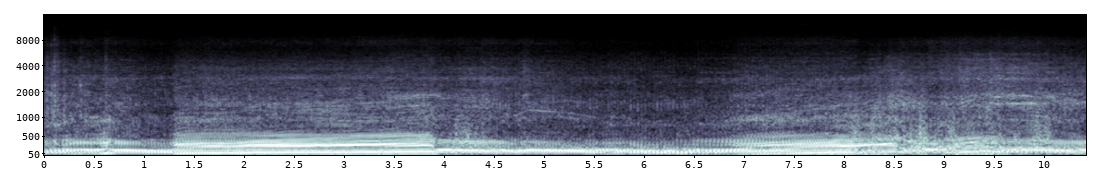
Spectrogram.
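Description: A dirt bike engine roars close by, revving up and down as it rides.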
